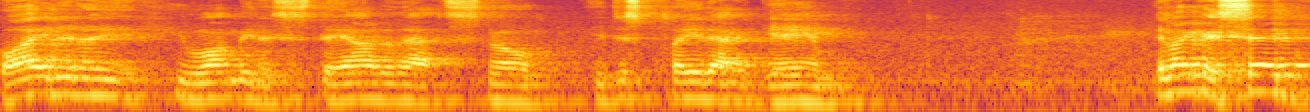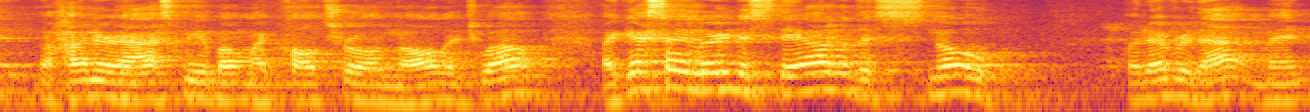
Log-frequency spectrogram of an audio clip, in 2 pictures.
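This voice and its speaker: A man talks at an even, moderate speed against a clearly audible backdrop of noise. His voice sits in a middle register and rises and falls in a usual way. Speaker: state representative, hunting guide, storyteller. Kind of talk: live storytelling to an audience. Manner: casual, conversational.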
